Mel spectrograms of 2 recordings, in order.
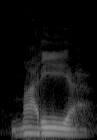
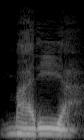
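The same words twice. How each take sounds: First: Much lower, slow and soft, the name drawn out; hushed, slow, reverent repetition of María. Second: Much lower, gentle calling of a name; Jesus gently calling María by her name; tender call. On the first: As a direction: let the name linger, hushed. Preacher repeats the name slowly. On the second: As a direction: say her name like someone who knows her. Jesus calls Mary by name. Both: Acted.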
